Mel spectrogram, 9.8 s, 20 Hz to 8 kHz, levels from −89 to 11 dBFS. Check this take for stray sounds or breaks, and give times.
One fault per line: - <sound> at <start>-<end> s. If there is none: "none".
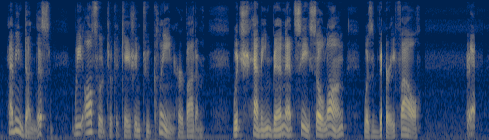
- dropout at 7.6-7.7 s
- laugh at 9.3-9.5 s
